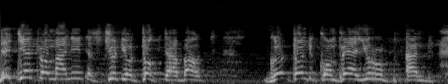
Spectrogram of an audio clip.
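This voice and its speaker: The intonation is lively, and the pace is moderate. Noticeable background noise sits behind the voice. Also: man. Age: 60s. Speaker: political commentator. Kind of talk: heated debate. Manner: animated.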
